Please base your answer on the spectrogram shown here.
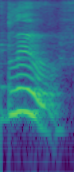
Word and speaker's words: blue: We're not saying blah. We're saying blue.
